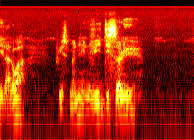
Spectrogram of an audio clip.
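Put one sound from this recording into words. A middle-aged man speaks calmly nearby.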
